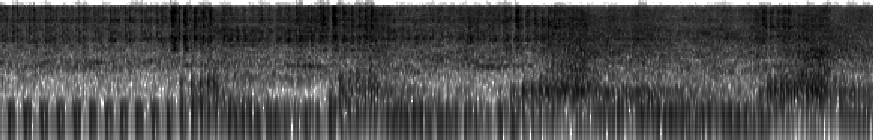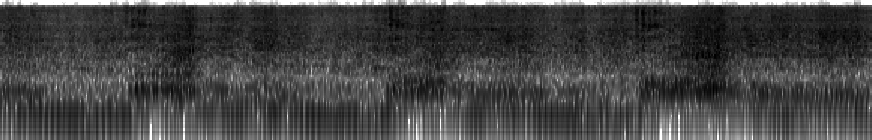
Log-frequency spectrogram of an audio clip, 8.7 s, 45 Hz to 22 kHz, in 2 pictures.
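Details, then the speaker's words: Yamaha Mio bored up to 155cc, standard stroke, 11.5 compression, freshly assembled: scooter burbling at idle, then several quick throttle blips rising and falling cleanly, no knock or rattle; engine smooth. "Coba sekali lagi kita starter. Kondisi mesin halus ya. Coba kita player."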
